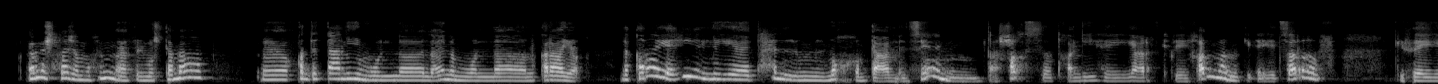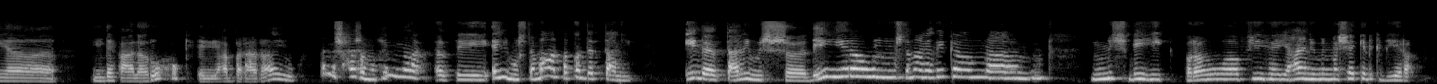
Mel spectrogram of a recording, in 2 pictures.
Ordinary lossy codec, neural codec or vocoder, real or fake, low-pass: AAC, 24 kbps; codec, 32 kHz, 1.9 kbps, SNAC; fake; 14.4 kHz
